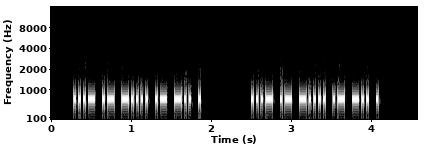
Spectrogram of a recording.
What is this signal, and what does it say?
Morse code, heard as a keyed tone, about 40 wpm, 700 Hz. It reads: VA6ADE VA6ADE
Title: DXCC-100 Call Signs - 6 Characters - Repeated 2x - 40wpm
